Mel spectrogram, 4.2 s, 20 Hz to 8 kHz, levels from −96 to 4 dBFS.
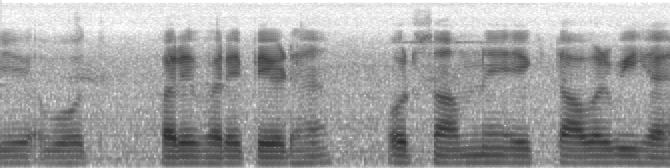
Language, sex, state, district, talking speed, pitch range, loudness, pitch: Hindi, male, Chandigarh, Chandigarh, 170 wpm, 115-120 Hz, -19 LUFS, 115 Hz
